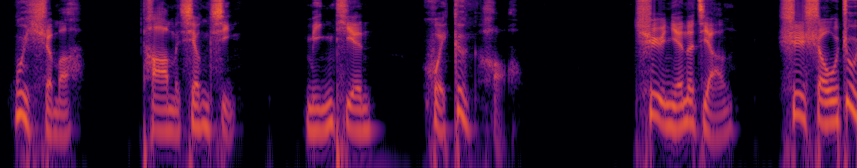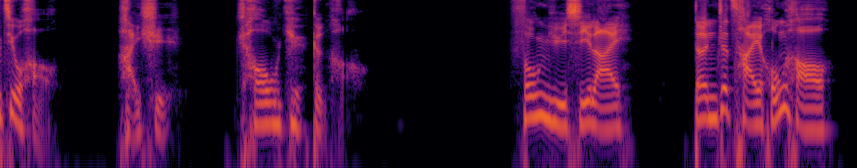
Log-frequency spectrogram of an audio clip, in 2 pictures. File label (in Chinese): 素旁白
